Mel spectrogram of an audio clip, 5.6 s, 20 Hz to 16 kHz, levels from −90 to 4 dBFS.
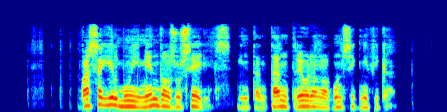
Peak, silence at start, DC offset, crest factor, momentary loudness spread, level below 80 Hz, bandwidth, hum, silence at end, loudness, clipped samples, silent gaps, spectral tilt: -2 dBFS; 1 s; under 0.1%; 16 dB; 15 LU; -58 dBFS; 8 kHz; none; 0.7 s; -17 LUFS; under 0.1%; 2.91-2.95 s; -5 dB/octave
